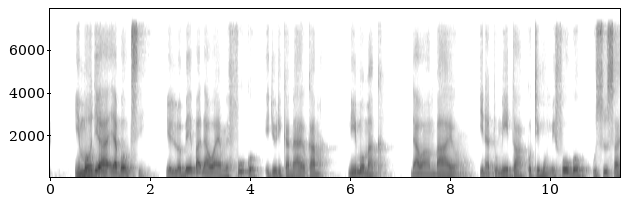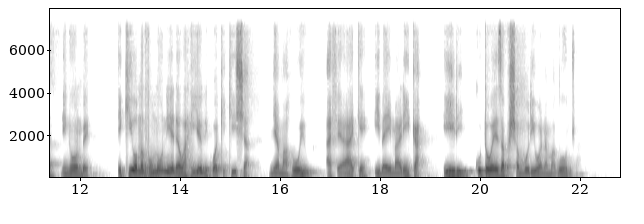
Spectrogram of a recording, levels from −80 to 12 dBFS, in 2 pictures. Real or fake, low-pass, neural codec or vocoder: fake; 7.2 kHz; codec, 24 kHz, 0.9 kbps, WavTokenizer, large speech release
